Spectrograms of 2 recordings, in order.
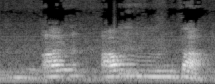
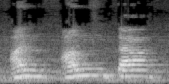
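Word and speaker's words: أنعمت: আর এখানে যে একটা কমা দেওয়া আছে, এই কমা দিয়ে বোঝানো হচ্ছে যে এটা কিন্তু আলিফ না, এটা আইন। বাংলা উচ্চারণে এটা বোঝানো হচ্ছে যে এটা আইন, এই জন্য এখানে একটা কমা দেওয়া হয়েছে। আর যদি কমাটা না থাকতো তাহলে বুঝতাম কি এটা আলিফ।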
